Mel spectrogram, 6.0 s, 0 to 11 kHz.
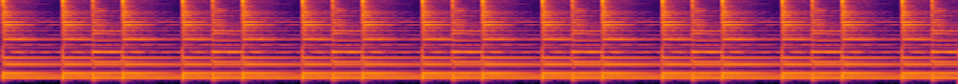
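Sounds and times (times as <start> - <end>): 
ukulele strumming rhythms: 0.0 - 5.9.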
